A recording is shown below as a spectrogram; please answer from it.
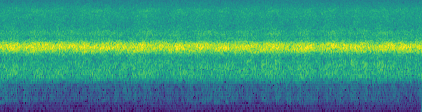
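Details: Frogs in full night chorus at midnight, an uninterrupted high-pitched trilling blend sustained at steady volume, without distinct individual croaks or other background sounds.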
